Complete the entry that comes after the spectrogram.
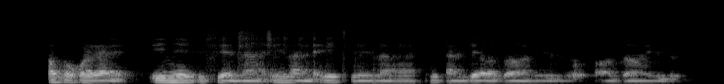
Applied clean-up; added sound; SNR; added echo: neural mask model DeepFilterNet 3.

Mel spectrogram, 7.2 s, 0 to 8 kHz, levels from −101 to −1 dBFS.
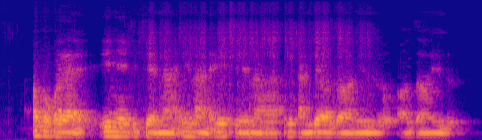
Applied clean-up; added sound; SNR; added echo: neural separator model SepFormer DNS4.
